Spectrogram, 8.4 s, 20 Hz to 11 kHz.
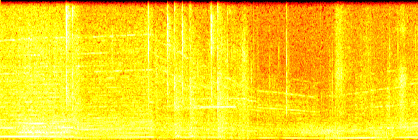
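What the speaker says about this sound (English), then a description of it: "Can already hear the traction control engaging there" An Audi GT3 race car in a racing game at night, its engine droning steadily while traction control intervenes, causing stuttering dips and brief pitch drops along with intermittent crackling bursts, moderately loud throughout.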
